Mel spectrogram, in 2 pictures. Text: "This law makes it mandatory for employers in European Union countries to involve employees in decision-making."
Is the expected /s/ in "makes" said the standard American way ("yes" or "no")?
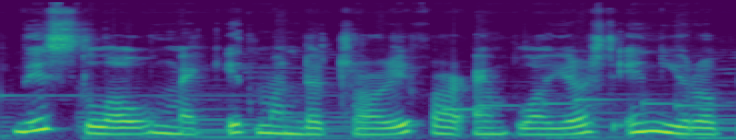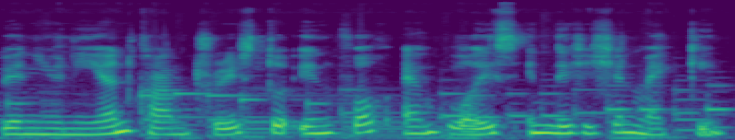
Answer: no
